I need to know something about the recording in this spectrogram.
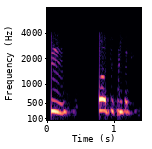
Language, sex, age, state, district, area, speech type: Tamil, female, 18-30, Tamil Nadu, Mayiladuthurai, urban, conversation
